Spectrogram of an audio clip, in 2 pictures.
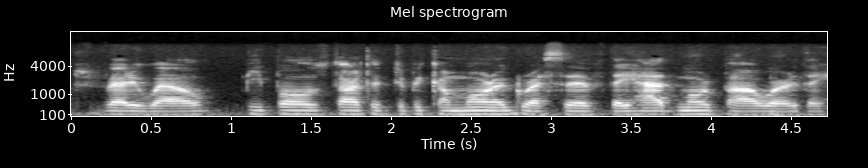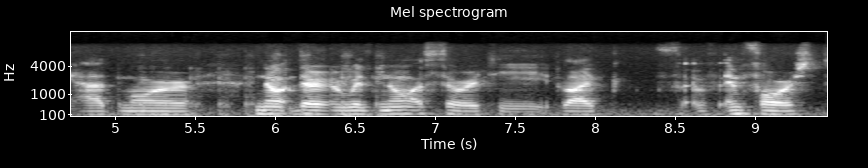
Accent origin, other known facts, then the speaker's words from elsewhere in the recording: Maarat al-Numan, Idlib Governorate, Syria; moved away; I was born in a very small town in Idlib province called Ma'aret al-Noman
